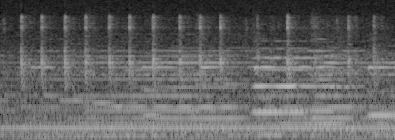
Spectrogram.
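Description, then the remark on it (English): A typewriter clacks away on its own, typing out what a person is saying, in a rapid, even stream of crisp keystrokes, about ten per second, over a steady tonal hum, with no one speaking. “Did you see that? The machine typed everything I...”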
